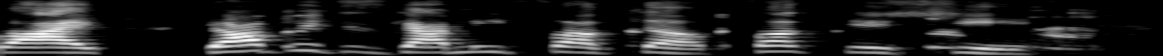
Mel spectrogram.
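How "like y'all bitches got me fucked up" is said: ordinary talk, nothing marked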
